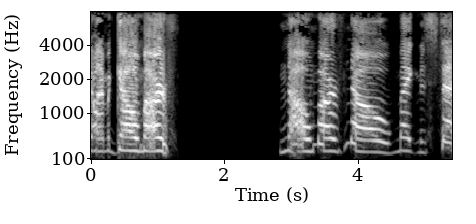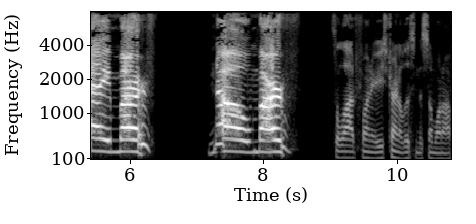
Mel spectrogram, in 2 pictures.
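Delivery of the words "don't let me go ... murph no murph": fake shouting, higher and louder. Acting out a film scene for a laugh: mock yelling. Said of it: "and I'm yelling".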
